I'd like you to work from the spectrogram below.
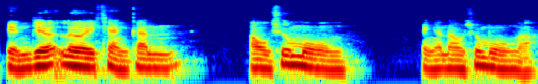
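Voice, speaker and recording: A man's voice: mid-range voice, fairly quick, no room sound. Man hosting a live chat, muffled. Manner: frequent murmured "mm" backchannels, reads comments aloud. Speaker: host. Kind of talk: casual live-stream chat, reading viewer comments.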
